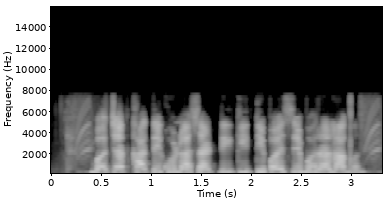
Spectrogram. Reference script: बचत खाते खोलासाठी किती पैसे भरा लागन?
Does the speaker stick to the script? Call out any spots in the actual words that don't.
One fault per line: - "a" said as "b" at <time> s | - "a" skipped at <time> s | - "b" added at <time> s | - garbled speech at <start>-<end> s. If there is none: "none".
none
